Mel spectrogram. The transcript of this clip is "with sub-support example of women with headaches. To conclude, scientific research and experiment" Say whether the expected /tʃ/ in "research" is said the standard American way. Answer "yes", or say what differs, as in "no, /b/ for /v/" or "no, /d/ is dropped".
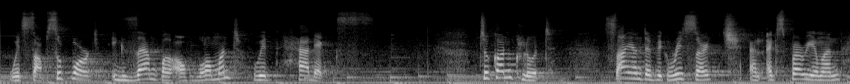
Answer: yes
